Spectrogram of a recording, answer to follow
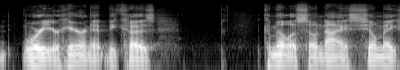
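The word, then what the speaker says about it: Kamila: Camila. I always pronounce her name the way I want to. We I always say Camila.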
